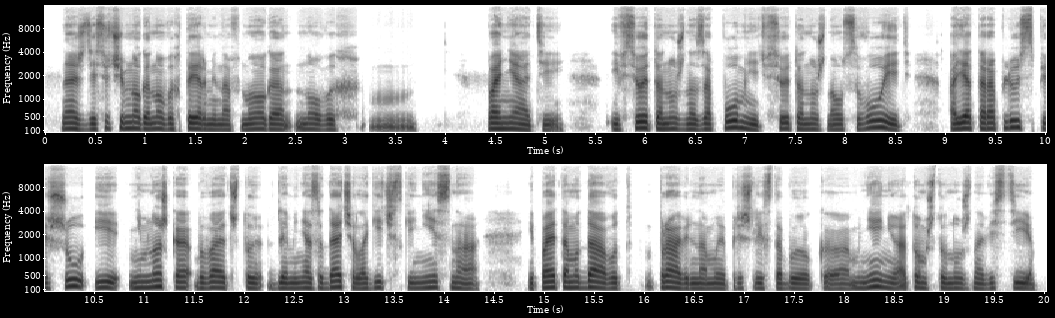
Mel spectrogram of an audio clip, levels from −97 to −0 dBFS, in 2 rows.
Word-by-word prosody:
Знаешь, 160 -1 +2
здесь 145 +1 -2
очень 170 0 0
много 165 -2 +2
новых 155 -1 -2
терминов, 140 -4 +2
много 145 -1 +1
новых, 145 -1 -3
мм, - - -8 0.7
понятий. 155 -4 +1 0.4
И 145 - -2
всё 175 +6 +2
это 175 -3 +4
нужно 150 -1 0
запомнить, 150 +1 +1
всё 165 - -3
это 155 -1 -1
нужно 145 -1 -2
усвоить, 150 - +1 0.4
а 150 - +2
я 170 +1 +6
тороплюсь, 175 +5 +2
спешу, 190 +5 +1
и 160 -2 +1
немножко 165 0 +1
бывает, 155 +1 0
что 145 -2 -1
для 150 -1 -1
меня 145 +1 0
задача 155 +3 +1
логически 150 +2 -3
неясна, 150 -2 -1 0.5
и - - -1
поэтому 165 0 +3
да, 160 -1 +5
вот 145 0 -2 0.3
правильно, 140 -4 +2
мы 140 -1 -1
пришли 145 0 -4
с - - -7
тобою 140 -1 0
к, - - -10
э-э, 130 +1 -2
мнению 155 +1 0
о - - -3
том, 155 -2 -2
что 145 0 -2
нужно 140 -1 -3
вести 145 +1 -2
150 Hz, 145 wpm, -23 LUFS, 140-160 Hz, 0.7 s, я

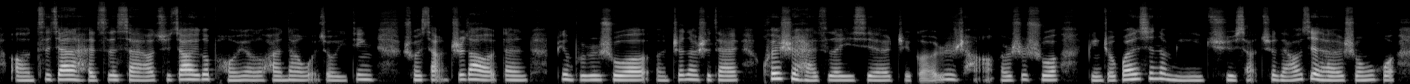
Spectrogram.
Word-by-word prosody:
嗯， 185 -1 0
自 225 - -5
家 220 +1 +7
的 220 - +6
孩 185 -1 -1
子 210 +3 -2
想 205 -1 -1
要 190 +1 0
去 210 +1 -8
交 225 +2 +6
一 220 - +3
个 230 +1 +2
朋 190 -4 -4
友 200 -1 -1
的 195 - -3
话， 195 0 -2
那 200 0 -1
我 - - -6
就 190 -2 -5
一 180 - -7
定 225 +2 -3 0.3
说 210 -2 -1
想 210 0 -3
知 225 +2 0
道， 220 -4 +5
但 200 -2 -1 0.3
并 230 -2 -1
不 205 -1 -2
是 210 0 +3
说， 200 -1 +4
嗯， 195 -1 -6
真 220 - -1
的 220 -1 +1
是 210 - -1
在 200 -1 0 0.2
窥 260 0 +6
视 260 -1 +4
孩 190 -4 0
子 195 +2 -7
的 195 0 +1
一 195 0 -1
些 190 -1 -2
这 95 - -6
个 90 0 -4
日 230 -1 -2
常， 220 - -5
而 190 0 -2
是 220 +2 -4
说 205 -1 0 0.2
秉 185 -1 -3
着 190 +1 -2
关 225 +4 +5
心 260 +2 -1
的 260 -1 +1
名 190 -4 -2
义 185 - -3
去 200 +1 -3
想 195 +2 -6
去 215 - -3
了 195 +2 -1
解 240 0 +4
他 200 - +2
的 190 +1 +2
生 200 +1 -1
活， 200 -1 -3
200 Hz, 275 characters per minute, -21 LUFS, 195-220 Hz, 0.3 s, 家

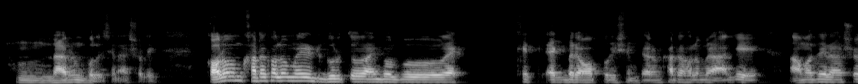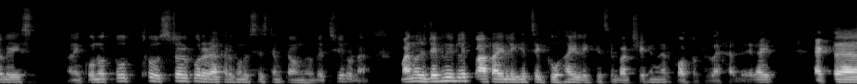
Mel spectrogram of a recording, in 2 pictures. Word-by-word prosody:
হুম, 95 -2 -10 0.2
দারুণ 100 +3 +2
বলেছেন, - - -8
আসলেই। - - -16 0.5
কলম, 185 +1 +8
খাতা-কলমের 170 0 +4 0.2
গুরুত্ব 135 -1 0 0.2
আমি 120 0 +1
বলব 115 -1 -1 0.5
এক - - -8 0.6
ক্ষে - - -7 0.3
একেবারে 110 0 0
অপরিসীম। 105 -2 -12
কারণ 95 0 -5
খাতা-কলমের 105 0 -4
আগে 115 +1 -4 0.5
আমাদের 110 +4 -2
আসলে 115 +1 -5
ইস - - -14 0.4
মানে - - -11
কোন 115 +2 -3 0.2
তথ্য 155 0 -6 0.2
store 155 -1 +1
করে 140 -3 +2
রাখার 120 0 -3
কোনো 115 -1 -8
system 115 0 -14
তেমনভাবে 100 -1 -10
ছিল - - -9
না। - - -11 0.4
মানুষ 150 0 +4
definitely 165 +2 +4
পাতায় 125 0 +7
লিখেছে, 120 +1 -3
গুহায় 110 +1 -1
লিখেছে, 110 +2 -14
বাট 105 - -2
সেখানে 115 +1 -12
আর 110 - -20
কতটা - - -6
লেখা - - -10
যায়, - - -14
right? 115 0 -2 0.5
একটা 120 - +4
115 Hz, 155 wpm, -22 LUFS, 105-135 Hz, 0.6 s, কলম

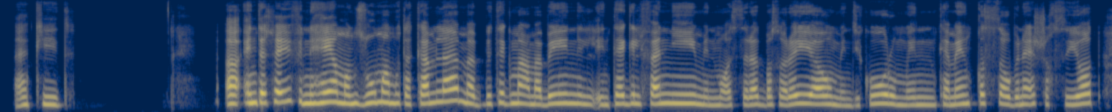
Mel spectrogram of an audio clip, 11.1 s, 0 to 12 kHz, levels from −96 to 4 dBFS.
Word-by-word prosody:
أكيد. 230 +1 -4 1.6
أ - - +4
أنت 285 +3 +5
شايف 320 +3 +2
إن 275 -2 +4
هي 305 +3 +5
منظومة 280 +2 +2
متكاملة 280 +5 +2
ما 290 -6 0
بتجمع 260 +3 -2
ما 240 -1 0
بين 275 +3 0
الإنتاج 245 +2 -3
الفني 270 +1 +1
من 225 -2 -4
مؤثرات 225 +2 -3
بصرية 245 +3 +1
ومن 220 -5 -3
ديكور 260 +6 -1
ومن 225 -1 -5
كمان 245 +2 -3
قصّة 270 -1 -3
وبناء 240 +1 -3
الشخصيات، 250 +2 -3
260 Hz, 130 wpm, -24 LUFS, 235-275 Hz, 1.6 s, أنت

